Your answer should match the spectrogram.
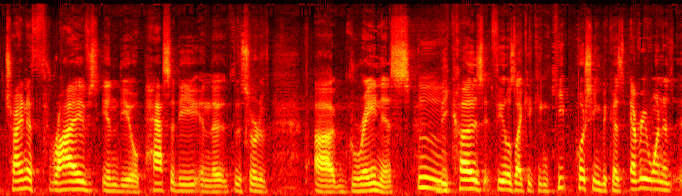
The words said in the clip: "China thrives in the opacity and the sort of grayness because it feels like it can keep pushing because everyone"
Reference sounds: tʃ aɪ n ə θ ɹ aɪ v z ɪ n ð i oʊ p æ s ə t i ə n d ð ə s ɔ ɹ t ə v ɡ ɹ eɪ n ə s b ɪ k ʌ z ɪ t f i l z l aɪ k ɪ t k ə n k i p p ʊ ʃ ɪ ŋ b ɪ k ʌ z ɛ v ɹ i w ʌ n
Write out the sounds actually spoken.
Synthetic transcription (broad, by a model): tʃ aɪ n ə θ ɹ aɪ v z ɪ n ð i oʊ p æ s ə t i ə n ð ð ə s ɔ ɹ t ə v ɡ ɹ eɪ n ə s b ɪ k ʌ z ɪ t f i l z l aɪ k ɪ t k ə n k i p p ʊ ʃ ɪ ŋ b ɪ k ʌ z ɛ v ɹ i w ʌ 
